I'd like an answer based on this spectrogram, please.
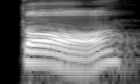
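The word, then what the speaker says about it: ط: So the first letter which we are going to learn is the letter Taw.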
